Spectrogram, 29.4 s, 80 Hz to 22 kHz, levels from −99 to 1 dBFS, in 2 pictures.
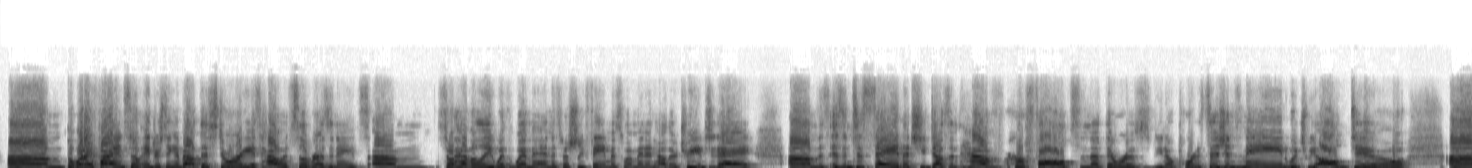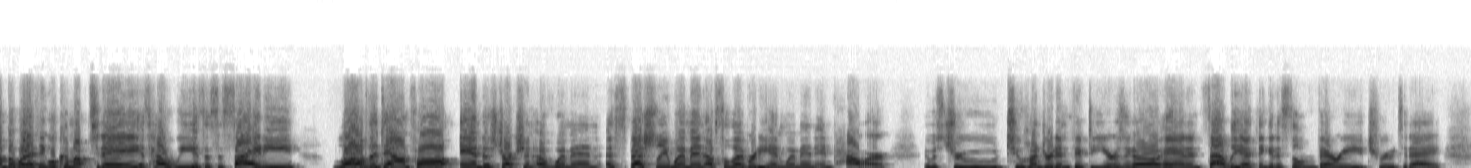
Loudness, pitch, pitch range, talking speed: -19 LUFS, 195 Hz, 175-225 Hz, 200 wpm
